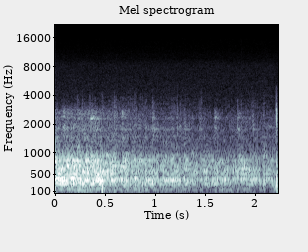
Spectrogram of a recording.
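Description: The last of the organ music fades out, leaving a quiet steady sound effect of a moving train with a few faint clicks.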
